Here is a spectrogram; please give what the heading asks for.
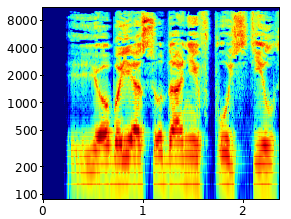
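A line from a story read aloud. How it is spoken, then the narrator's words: Angry hearth. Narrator (Russian): сердито отозвался очаг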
